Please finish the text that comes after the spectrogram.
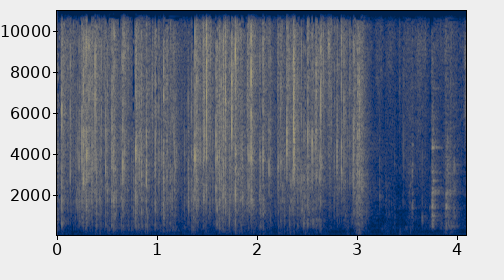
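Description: Continuous crinkling and crackling of a plastic pack as fluffy slime is pressed onto it, with dense irregular rustles that briefly ease off before resuming.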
